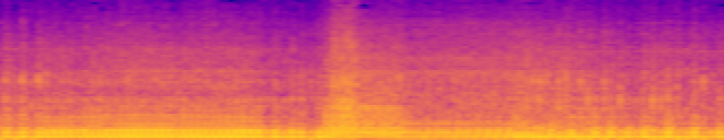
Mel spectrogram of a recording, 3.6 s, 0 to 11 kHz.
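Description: A motorcycle, a Today fitted with a 371cc engine, runs loud and close with a steady rumble and a brief rough flare partway through.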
